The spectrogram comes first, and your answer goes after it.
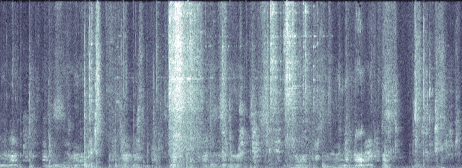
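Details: Sophie and Sally, seven-month-old Miniature Schnauzer puppies, tussling in a play fight; throaty growling and squeaky whines come in uneven bursts over talking voices.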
